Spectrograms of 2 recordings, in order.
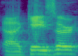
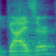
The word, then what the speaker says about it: geyser: he he mentioned it people pronounce this word differently every time I speak with someone he mentioned it's at gazer uh in the way I would say it as a New Yorker would be geyser so it's short for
